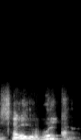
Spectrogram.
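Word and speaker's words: Sol Ruca: the way of a wrestler her name is soul Rica a soul Ruka as they pronounce it um she's a wrestler on the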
